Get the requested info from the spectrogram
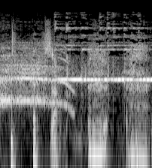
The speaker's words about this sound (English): it's a goat woosah.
